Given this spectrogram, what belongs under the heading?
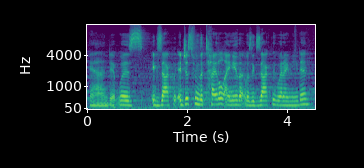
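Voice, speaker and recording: A woman with a mid-range, creaky voice gives a personal testimony, recounting events earnestly and plainly at normal speed with a steady tone. Background music plays as a bed beneath her voice.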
